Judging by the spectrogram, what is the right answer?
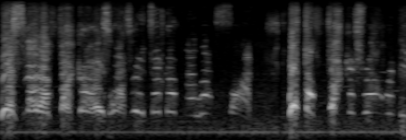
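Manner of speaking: mock angry screaming voice. Retelling how a streamer reacted to a demand: imitating someone screaming angrily. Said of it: "started screaming at the camera like".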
